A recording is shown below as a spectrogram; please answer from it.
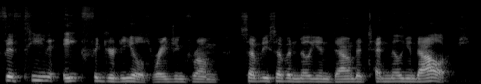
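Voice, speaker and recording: A man's voice: medium pitch, steady tone, brisk. A man on a sports podcast panel, ranting bluntly in casual chat.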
